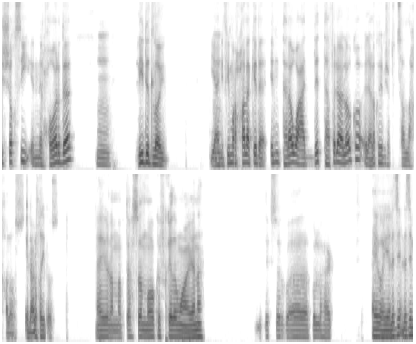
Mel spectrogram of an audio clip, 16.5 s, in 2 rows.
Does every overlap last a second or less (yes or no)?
yes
